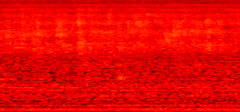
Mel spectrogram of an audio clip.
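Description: Quiet room tone with a faint, steady low hum; nothing else happens.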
